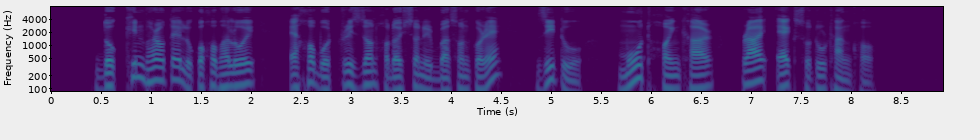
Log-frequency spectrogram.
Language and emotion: Assamese, neutral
